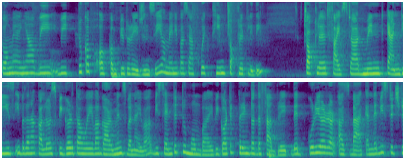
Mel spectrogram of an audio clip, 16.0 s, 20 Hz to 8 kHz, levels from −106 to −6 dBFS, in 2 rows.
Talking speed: 185 wpm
